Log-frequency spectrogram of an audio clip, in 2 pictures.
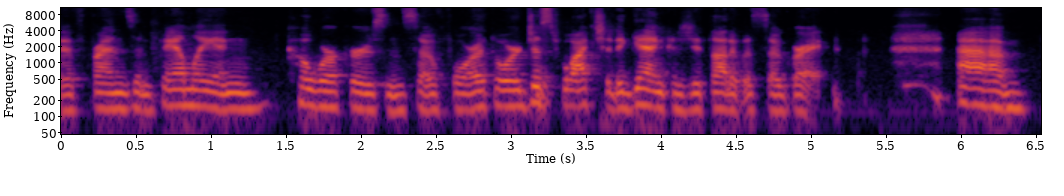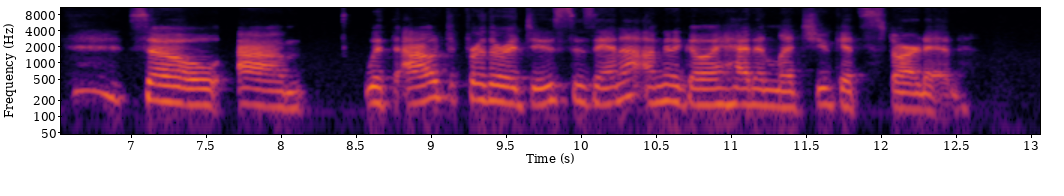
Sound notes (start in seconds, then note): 5.6 chuckling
